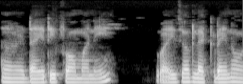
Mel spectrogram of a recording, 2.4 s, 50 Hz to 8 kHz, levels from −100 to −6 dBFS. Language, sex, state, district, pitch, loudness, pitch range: Telugu, male, Andhra Pradesh, Visakhapatnam, 135 Hz, -19 LUFS, 130-140 Hz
